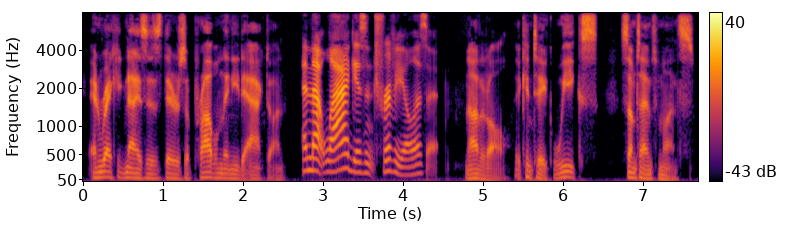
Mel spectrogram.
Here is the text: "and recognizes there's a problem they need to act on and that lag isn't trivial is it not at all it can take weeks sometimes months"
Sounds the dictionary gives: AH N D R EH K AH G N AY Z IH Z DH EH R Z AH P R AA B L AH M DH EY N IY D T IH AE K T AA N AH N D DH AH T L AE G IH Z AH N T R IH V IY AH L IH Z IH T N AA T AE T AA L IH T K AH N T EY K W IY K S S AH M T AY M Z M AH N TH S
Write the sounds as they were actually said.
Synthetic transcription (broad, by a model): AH N R EH K AH G N AY Z IH Z DH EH R Z AH P R AA B L AH M DH EY N IY D T IH AE K T N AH N DH AH T L AE G IH Z AH N T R IH V IY L IH Z IH T N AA T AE T AA L IH T K AH N T EY K W IY K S S AH M T AY M Z M AH N TH S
